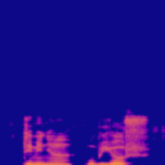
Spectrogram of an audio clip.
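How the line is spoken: Dull, flat voice. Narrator (Russian): тусклым голосом спросила Джулиана

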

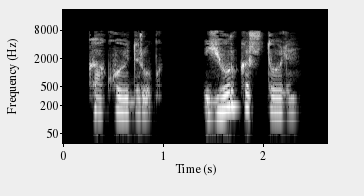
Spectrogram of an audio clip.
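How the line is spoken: Pale, frightened whisper. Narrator (Russian): Побледнев, прошептала

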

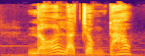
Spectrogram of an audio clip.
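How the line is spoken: Shrill laugh. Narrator (Vietnamese): Bố Hân cất tiếng cười the thé rồi đáp lại

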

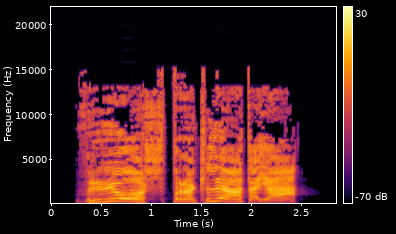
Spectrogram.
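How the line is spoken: Yelling. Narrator (Russian): завопил Митя

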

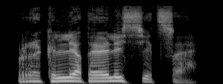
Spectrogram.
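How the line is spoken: Hissed. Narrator (Russian): прошипел Гуэй

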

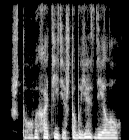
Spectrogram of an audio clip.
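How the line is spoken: Hoarse question. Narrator (Russian): хрипло спросил он

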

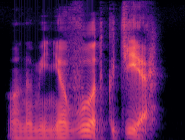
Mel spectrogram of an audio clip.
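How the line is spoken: Hiss. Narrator (Russian): прошипел тот

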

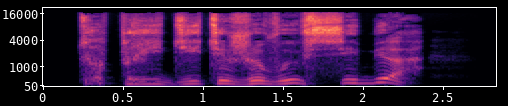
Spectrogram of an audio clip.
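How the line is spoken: Angry hiss. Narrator (Russian): прошипел он, злясь больше на себя, чем на Александра

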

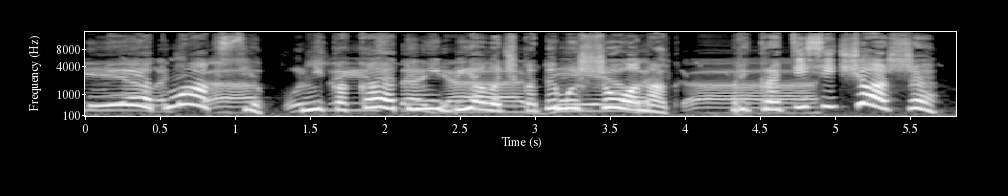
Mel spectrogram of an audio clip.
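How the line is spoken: Desperate squeak. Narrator (Russian): Пискнула в отчаянии Амелия

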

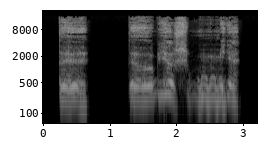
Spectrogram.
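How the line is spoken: Trembling, near tears. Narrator (Russian): дрожащим голосом, чуть ли не плача, спросил Емельян Сергеевич

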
